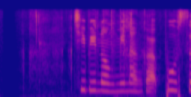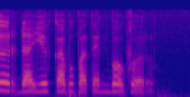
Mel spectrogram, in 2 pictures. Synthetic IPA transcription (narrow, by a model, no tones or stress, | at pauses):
t͡ʃibinɔŋminaŋka̰ʔpusərdajəhkabupat̪ɛnbɔɡɔr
